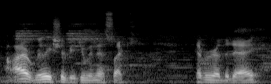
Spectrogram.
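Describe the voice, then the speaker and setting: Male fitness vlogger, low voice, loose unscripted talk over soft background music. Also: steady tone, fast talker. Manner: rambling, thinks aloud, hedges and swears casually. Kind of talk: casual workout commentary.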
